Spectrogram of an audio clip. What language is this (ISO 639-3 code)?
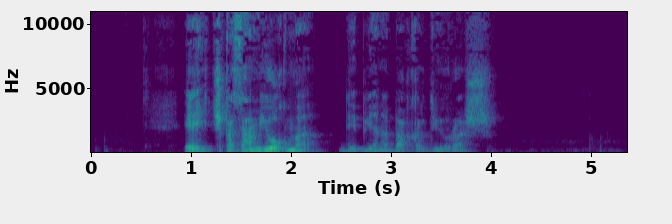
uzb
